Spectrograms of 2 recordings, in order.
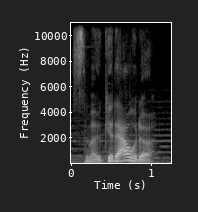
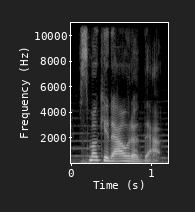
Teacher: he links that phrasal verb to the word of to create another American T sound in smoke it outer. Yes, he doesn't say the full sound off.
